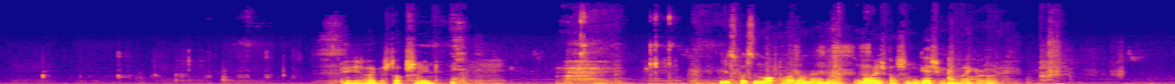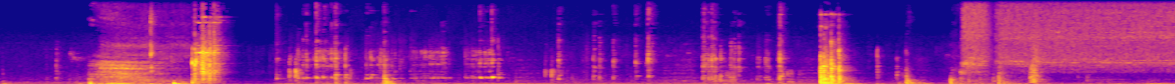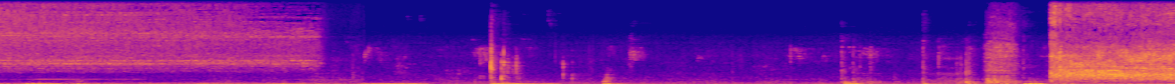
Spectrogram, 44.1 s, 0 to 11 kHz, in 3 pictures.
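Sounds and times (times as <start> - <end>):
steady hiss: 26.7 - 33.9, 42.5 - 44.0.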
